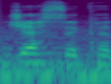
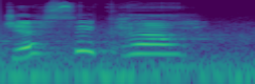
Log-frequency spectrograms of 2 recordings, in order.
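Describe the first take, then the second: First: The pitch does not rise at the end. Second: The pitch rises at the end. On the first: It sounds serious, not like a greeting. The speaker calls it wrong. "That sounds a little bit serious" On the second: It works as a friendly hello. The speaker calls it right. "you must raise um, your voice at the end of the person's name"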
